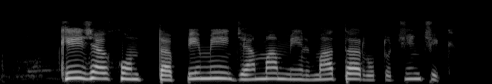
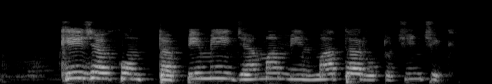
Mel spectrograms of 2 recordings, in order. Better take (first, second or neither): first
